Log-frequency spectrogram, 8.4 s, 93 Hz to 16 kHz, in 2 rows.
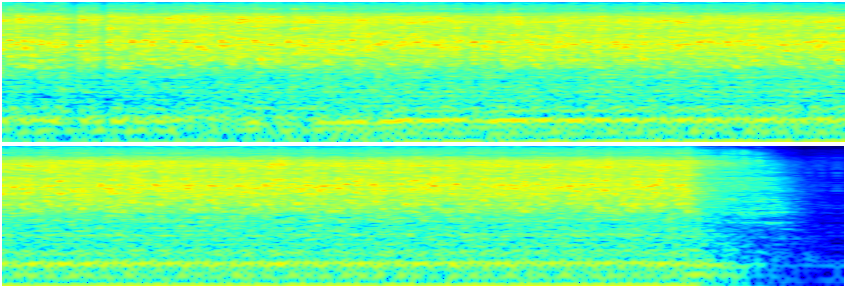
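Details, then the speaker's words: Jeep Cherokee XJ 4.0 straight-six after swap to a remanufactured engine: steady idle with a sharp ticking puff on each exhaust pulse, still a bad exhaust manifold leak; owner then tightens the exhaust bolts further. "So that's still a pretty bad exhaust leak. So let me try to tighten those exhaust bolts up just a few more and see how that goes."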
